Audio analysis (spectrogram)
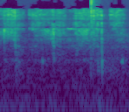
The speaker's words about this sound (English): So instead of, are you shuffling loads of paper? Pardon me? You shuffling loads of paper? It sounds like there's loads of. Oh my, I'm moving my hand and I'm listening so intently.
